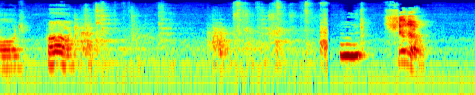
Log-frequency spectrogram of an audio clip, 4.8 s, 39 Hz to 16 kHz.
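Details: Pet African grey parrot born in 1999, mimicking human speech indoors: several clear speech-like words with harmonic vowels, a dish clink and a steady low hum behind.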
